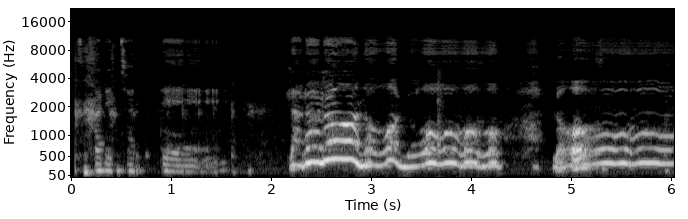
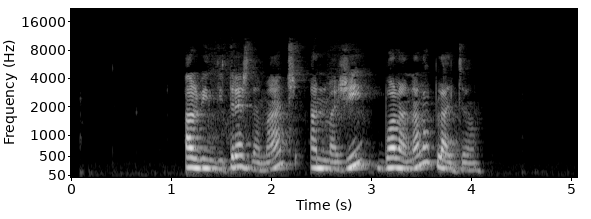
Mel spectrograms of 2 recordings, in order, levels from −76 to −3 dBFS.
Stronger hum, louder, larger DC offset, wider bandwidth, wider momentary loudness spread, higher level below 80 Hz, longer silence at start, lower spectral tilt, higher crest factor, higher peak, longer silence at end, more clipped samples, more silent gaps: neither; about the same, -20 LUFS vs -22 LUFS; neither; first, 11.5 kHz vs 10 kHz; first, 20 LU vs 8 LU; about the same, -64 dBFS vs -68 dBFS; second, 0.05 s vs 1.15 s; first, -6.5 dB/octave vs -4.5 dB/octave; about the same, 18 dB vs 20 dB; about the same, -4 dBFS vs -4 dBFS; second, 0 s vs 0.95 s; neither; neither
